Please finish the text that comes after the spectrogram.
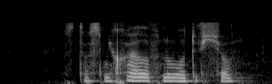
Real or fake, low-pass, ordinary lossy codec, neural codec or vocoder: real; 7.2 kHz; none; none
